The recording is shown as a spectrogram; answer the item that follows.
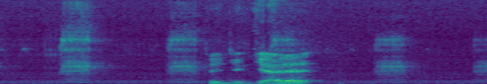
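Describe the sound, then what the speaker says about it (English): A mallard duck gives a few short quacks, the loudest in the middle, with a person speaking briefly alongside. "It is our mallard."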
